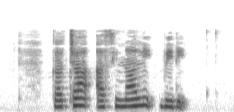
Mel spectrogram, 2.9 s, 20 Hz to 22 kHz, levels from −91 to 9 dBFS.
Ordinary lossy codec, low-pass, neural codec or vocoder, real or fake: MP3, 64 kbps; 7.2 kHz; none; real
